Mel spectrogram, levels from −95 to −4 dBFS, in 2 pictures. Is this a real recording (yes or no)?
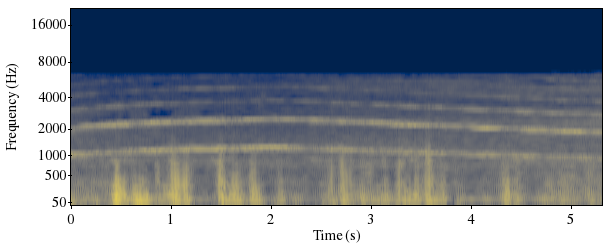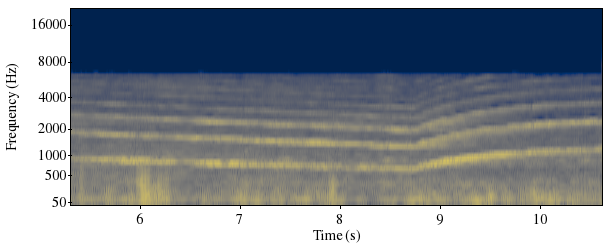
no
